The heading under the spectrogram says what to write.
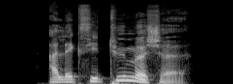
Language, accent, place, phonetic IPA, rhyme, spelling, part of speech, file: German, Germany, Berlin, [alɛksiˈtyːmɪʃə], -yːmɪʃə, alexithymische, adjective, De-alexithymische.ogg
- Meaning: inflection of alexithymisch: 1. strong/mixed nominative/accusative feminine singular 2. strong nominative/accusative plural 3. weak nominative all-gender singular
